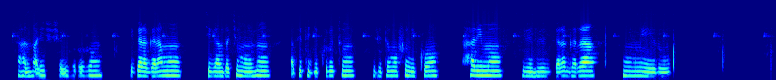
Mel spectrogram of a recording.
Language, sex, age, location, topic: Kinyarwanda, female, 50+, Kigali, health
